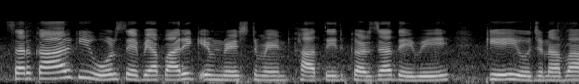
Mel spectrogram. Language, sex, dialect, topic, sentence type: Bhojpuri, female, Southern / Standard, banking, statement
